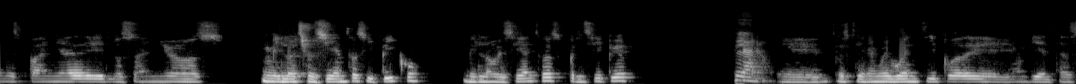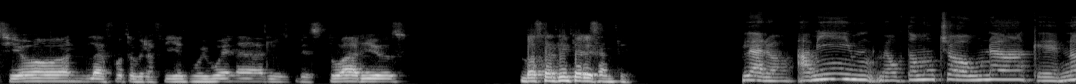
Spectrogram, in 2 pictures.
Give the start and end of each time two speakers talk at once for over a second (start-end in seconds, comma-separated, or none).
none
